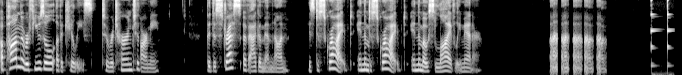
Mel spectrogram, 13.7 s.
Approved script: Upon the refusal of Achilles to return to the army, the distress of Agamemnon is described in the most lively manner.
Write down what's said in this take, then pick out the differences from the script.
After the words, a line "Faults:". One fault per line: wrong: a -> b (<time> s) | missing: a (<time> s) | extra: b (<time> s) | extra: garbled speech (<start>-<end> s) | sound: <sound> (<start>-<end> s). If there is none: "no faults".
Upon the refusal of Achilles to return to army, the distress of Agamemnon is described in the described in the most lively manner.
Faults:
missing: the (2.8 s)
extra: described in the (7.3 s)
sound: laugh (11.0-12.1 s)
sound: tap (13.0-13.5 s)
